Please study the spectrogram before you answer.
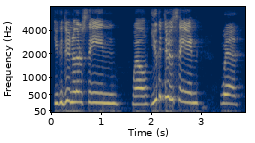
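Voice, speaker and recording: A woman's voice: high voice, unhurried, a bit bright, muffled recording. A woman chatting casually and improvising as a player in a live tabletop game. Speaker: player in a live tabletop role-playing show.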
